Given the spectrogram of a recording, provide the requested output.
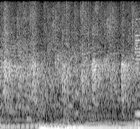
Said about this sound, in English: As our children come down, we want to applaud them for doing an awesome job this morning.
